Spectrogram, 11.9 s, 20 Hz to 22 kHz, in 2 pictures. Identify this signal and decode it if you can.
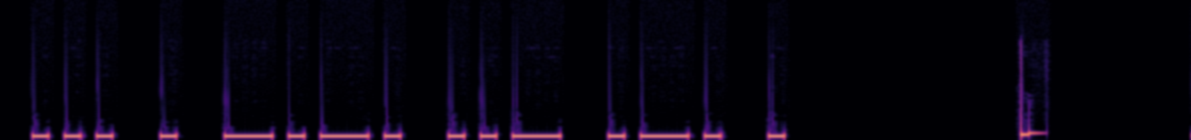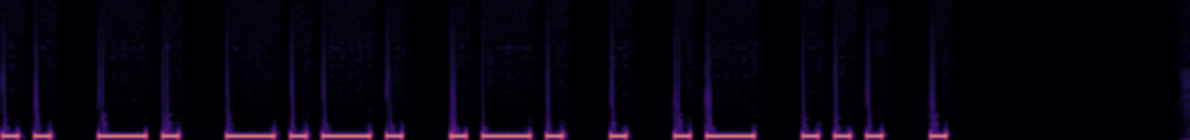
Morse code, heard as a keyed tone, about 15 wpm, 700 Hz. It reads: SECURE INCREASE
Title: Sentences from Top 1200 Words - New Word Drill Alt - 15wpm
